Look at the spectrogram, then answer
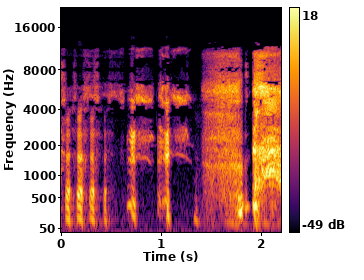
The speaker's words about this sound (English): God damn, you made my cough come back.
